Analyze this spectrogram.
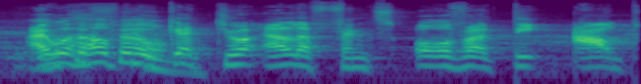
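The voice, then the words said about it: German-accented impression of a director. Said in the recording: “That a Germanic accent? Sort of.”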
